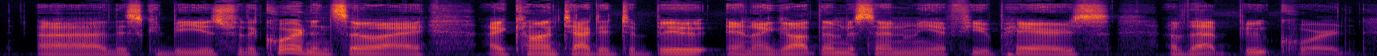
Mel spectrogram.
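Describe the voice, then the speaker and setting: A man's medium-pitched voice with a West Coast accent, bright and sharp in tone, at a fairly quick pace with monotone, flat intonation, dry and close with no echo, on a very clean recording with a silent background. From Washington State, Bellevue. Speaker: business founder. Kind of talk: interview.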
